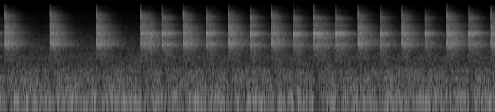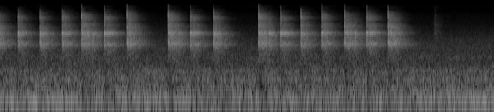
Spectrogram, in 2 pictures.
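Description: Wooden bones of yellow pine clacking in a quick, steady rhythm of about four clicks a second, mixing the single, double and triple strokes of basic bones playing, with a few short breaks. The playing stops near the end.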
